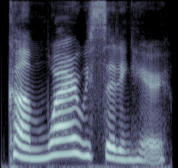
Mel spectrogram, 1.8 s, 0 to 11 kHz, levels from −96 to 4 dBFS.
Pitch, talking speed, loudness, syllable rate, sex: 220 Hz, 200 wpm, -18 LUFS, 5.8 syllables/s, female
